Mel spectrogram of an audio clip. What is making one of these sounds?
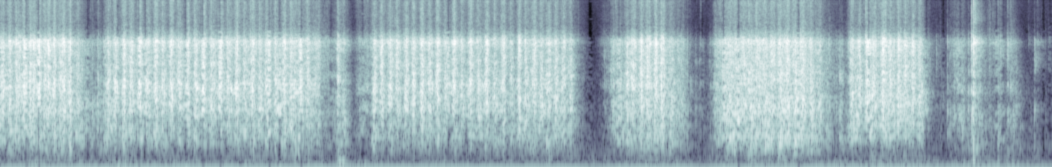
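A plastic bag crinkles and rustles between fingers.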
